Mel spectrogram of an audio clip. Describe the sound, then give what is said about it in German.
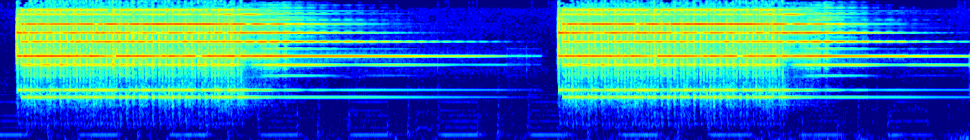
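A telephone rings while a call is being placed: two long, bright, trilling rings of about two seconds each fade out after a pause of about three seconds, with a faint, low, pulsing tone underneath. “dann lass uns Wolfgang gleich mal anrufen.”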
